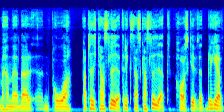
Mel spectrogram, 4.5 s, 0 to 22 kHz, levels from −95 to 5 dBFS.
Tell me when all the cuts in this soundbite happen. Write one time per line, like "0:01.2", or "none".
0:01.0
